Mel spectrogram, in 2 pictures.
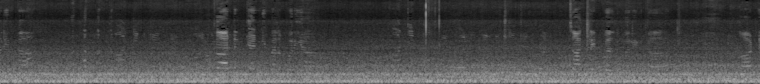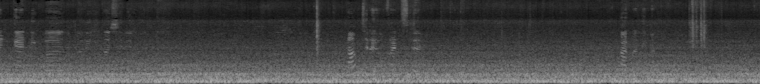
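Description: Aircraft engines drone steadily inside the cabin.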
